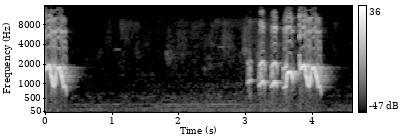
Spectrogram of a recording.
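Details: Black-naped oriole singing for tutoring other birds: a short looping fluty phrase, a pause, then a longer string of bouncing whistled notes with a buzzy edge.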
